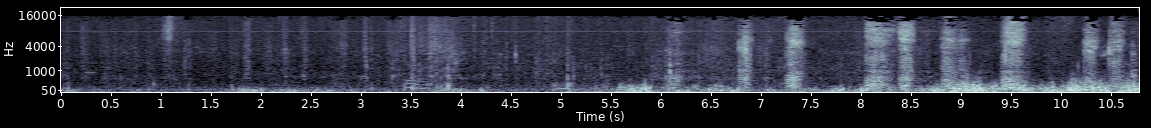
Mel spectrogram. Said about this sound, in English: Give me some audio. Oh, this is a horse farting.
